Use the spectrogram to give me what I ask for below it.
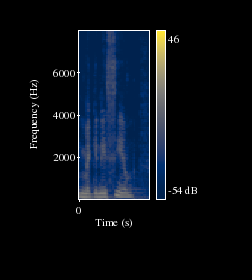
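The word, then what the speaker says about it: magnesium: इनको सीन के साउंड से भी पढ़ा जाता है और असल प्रोनाउंसिएशंस यही हैं, जैसे मैग्नीशियम, पोटेशियम एंड कैल्शियम। लेकिन हमारे यहाँ एशिया में चूँकि इन्हें शीन के साउंड से पढ़ते हैं तो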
